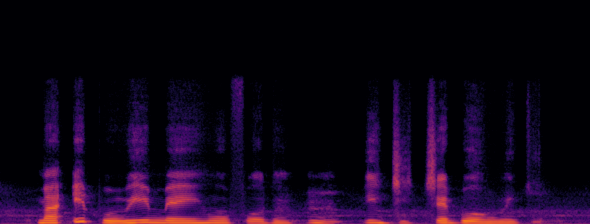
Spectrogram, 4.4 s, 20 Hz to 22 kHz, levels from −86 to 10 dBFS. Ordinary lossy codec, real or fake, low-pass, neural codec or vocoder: none; fake; 14.4 kHz; autoencoder, 48 kHz, 32 numbers a frame, DAC-VAE, trained on Japanese speech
